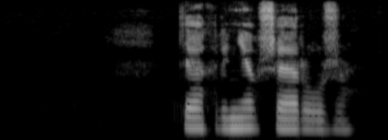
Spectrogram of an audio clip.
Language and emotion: Russian, neutral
